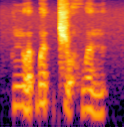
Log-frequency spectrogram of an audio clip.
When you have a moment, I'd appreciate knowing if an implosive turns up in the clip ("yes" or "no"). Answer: yes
